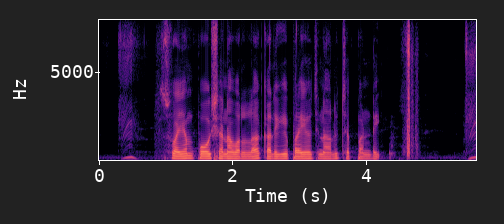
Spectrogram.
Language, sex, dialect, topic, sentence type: Telugu, male, Telangana, agriculture, question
